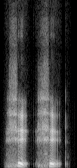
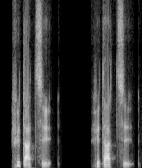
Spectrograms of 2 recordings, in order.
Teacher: wherever you have ha combined with u, it becomes fu, becomes that bilabial fricative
